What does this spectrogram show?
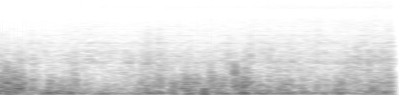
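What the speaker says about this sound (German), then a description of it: "Es ist wieder sehr windig," Strong wind buffets the microphone at the harbour at Mariner's Wharf in Hout Bay near Cape Town, a continuous low rumbling rush with no talk.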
